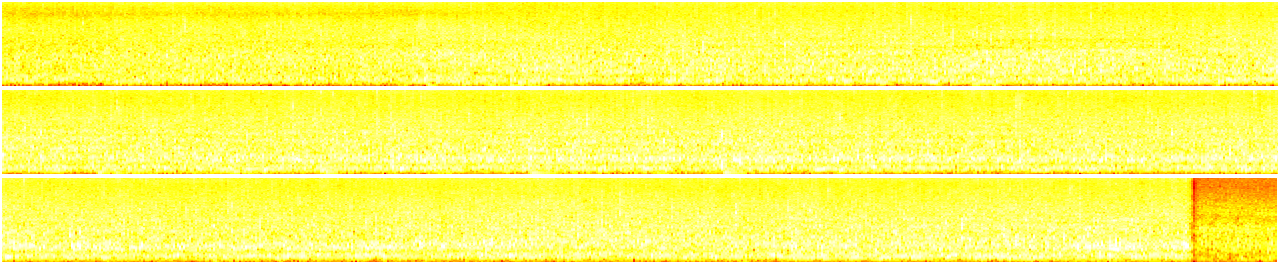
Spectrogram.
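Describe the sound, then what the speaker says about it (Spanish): A swimmable river at Aldea Nubila in Santa Cruz Barillas flows with a steady, continuous rushing and gurgling of water, moderately near and unbroken for about nineteen seconds, with no voices. "el único río donde se puede nadar"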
